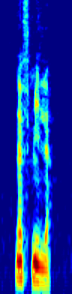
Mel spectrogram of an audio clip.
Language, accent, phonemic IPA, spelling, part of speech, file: French, France, /nœf.mil/, neuf-mille, numeral, LL-Q150 (fra)-neuf-mille.wav
- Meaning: nine thousand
